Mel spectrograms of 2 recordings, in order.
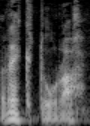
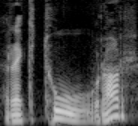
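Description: First: The stress falls on the first syllable, rek. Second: The stress falls on the second syllable, tor. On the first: This follows everyday Norwegian usage. "det som er naturlig på norsk utifra norsk praksis er jo å ikke flytte trykket" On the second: This follows the traditional Latin rule. "Og da flytter trykket seg når det blir flertall"

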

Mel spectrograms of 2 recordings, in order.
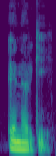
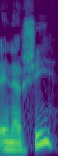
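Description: First: It is said the Greek-based way. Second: It is said the French-borrowed way. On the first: The word follows its Greek origin. "mer ut ifra basisen i gresk" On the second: The word was borrowed from French. "for vi har lånt det fra fransk"

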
